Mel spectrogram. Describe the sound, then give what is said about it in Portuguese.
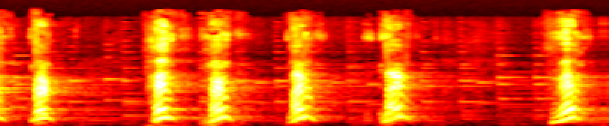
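A person imitates a Pomeranian's barking, giving six sharp, yappy barks in an uneven rhythm, fairly loud, with no other talking. “Eu lati também. Nossa, olha esse Lulu da Pomerânia.”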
